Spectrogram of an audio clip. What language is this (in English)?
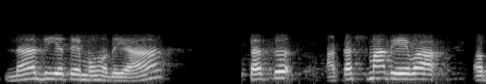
Sanskrit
